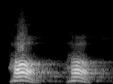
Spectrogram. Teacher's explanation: ह ह बोलते हो तो क्या, गले में वाइब्रेशन होता है ना, तो वो कौन सी है, सघोष ध्वनि है, समझ गया ना, इसलिए ह नहीं आया।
